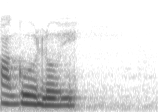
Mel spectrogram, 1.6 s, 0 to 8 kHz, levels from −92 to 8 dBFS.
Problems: low volume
